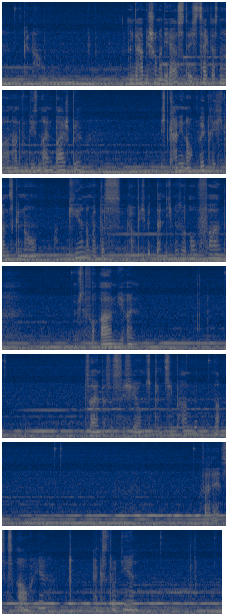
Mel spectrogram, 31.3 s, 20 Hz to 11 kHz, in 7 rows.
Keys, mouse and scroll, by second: 0.7-1.0 x, 2.2 Escape, 3.3-5.9 middle drag, 5.9-6.5 scroll up 1, 6.5-7.2 scroll up 2, 9.0-11.5 middle drag, 11.5-12.5 scroll up 1, 12.5-14.5 scroll up 1, 15.4-18.4 drag, 22.6-24.1 drag, 24.9-25.3 scroll down 5, 26.6-29.7 drag.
